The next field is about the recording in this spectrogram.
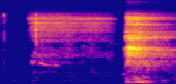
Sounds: Sigh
